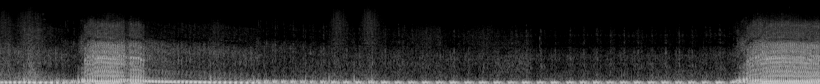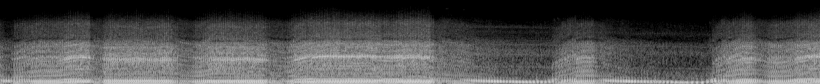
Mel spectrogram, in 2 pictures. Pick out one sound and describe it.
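An off-road buggy engine revs hard, rising and falling as the gears shift.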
